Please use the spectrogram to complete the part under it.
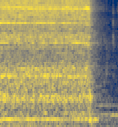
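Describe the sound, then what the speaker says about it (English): A power drill drives screws into a plastic drywall anchor while a curtain bracket is hung on a wall, a steady close whine running for most of a second before cutting off, followed by a brief click. "gonna drill the screws into the drywall anchor."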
